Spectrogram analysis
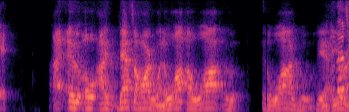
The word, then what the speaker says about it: Iwuagwu: Owagu.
